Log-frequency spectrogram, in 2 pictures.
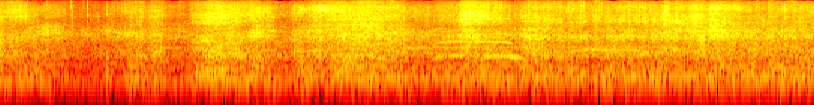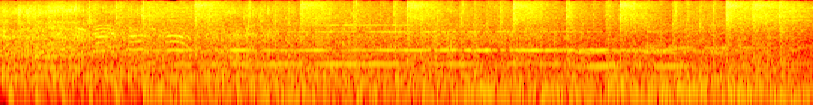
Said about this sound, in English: Drivers, start your engines.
